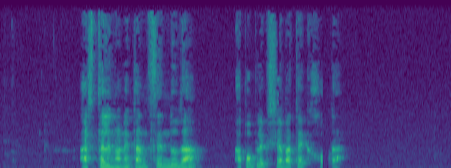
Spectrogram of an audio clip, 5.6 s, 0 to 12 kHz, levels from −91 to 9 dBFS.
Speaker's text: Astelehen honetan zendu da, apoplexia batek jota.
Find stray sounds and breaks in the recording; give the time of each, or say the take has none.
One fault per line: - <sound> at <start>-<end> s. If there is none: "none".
- dropout at 4.0-4.1 s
